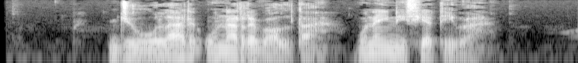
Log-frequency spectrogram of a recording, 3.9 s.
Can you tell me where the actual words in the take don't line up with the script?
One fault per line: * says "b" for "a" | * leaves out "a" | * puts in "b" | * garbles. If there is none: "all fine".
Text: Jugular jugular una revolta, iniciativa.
* leaves out "jugular"
* puts in "una"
